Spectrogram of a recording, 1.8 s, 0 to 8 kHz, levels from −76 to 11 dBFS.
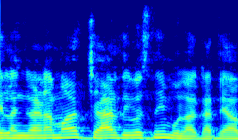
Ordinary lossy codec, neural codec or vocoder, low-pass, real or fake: none; codec, 16 kHz, 4 kbps, FunCodec, trained on Chinese and English, 50 frames a second; none; fake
